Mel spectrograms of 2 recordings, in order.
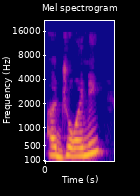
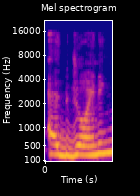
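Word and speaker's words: adjoining: है side by side अ जॉइनिंग देखिए एड जॉइनिंग नहीं है अ जॉइनिंग डी को साइलेंट कर देंगे इसमें मोइड रुष ये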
